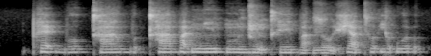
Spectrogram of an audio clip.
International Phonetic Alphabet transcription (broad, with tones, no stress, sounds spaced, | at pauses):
pʰ ɛ˦ ʔ b o˦ kʰ a˦ ʊ̯ b ʊ˦ ʔ kʰ ä˦ p ä˦ ʔ ɲ ĩ˦ p ũ˦ d͡ʑ ũ˦˨ kʰ e˦ b ä˦ ʔ z o̰˦˨ ʊ̯ ʃ ä̰˦˨ tʰ ʊ˦ ʔ j ʊ˦ ʔ w ʊ˦ ʔ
